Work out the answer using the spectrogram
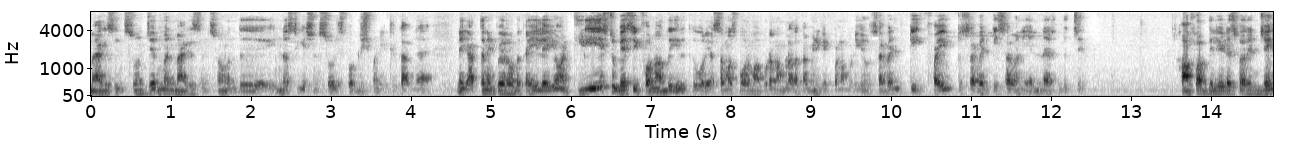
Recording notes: Recording of Twitter Spaces Session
